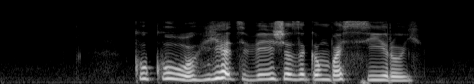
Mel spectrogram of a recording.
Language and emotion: Russian, positive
